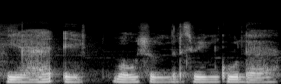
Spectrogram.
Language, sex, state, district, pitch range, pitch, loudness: Hindi, male, Uttar Pradesh, Saharanpur, 110-115 Hz, 115 Hz, -17 LUFS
